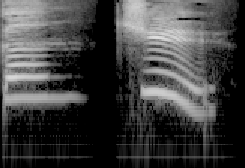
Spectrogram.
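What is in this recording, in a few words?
"gēnjù", Mandarin Chinese; 根据; Giáo trình chuẩn HSK3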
